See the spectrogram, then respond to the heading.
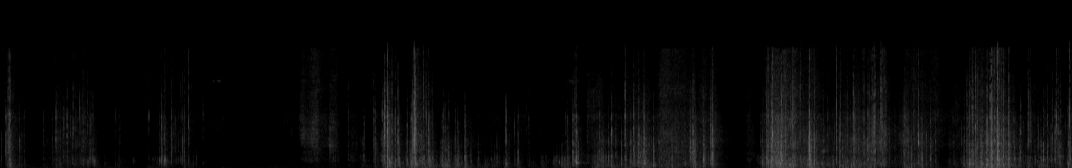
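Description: A palm rubs across a large paper newspaper sheet, then the hand lifts and turns the page. Dry, bright crinkling and rustling comes in bursts of varying loudness separated by brief near-silent pauses, with almost no low end.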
